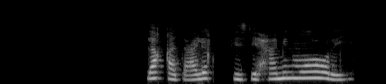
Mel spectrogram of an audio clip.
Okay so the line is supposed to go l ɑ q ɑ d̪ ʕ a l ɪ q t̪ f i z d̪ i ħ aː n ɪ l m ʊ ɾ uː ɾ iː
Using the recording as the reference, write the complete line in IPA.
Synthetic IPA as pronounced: l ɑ q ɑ d̪ ʕ a l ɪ q t̪ f i z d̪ ɪ ħ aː m ɪ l m ʊ ɾ uː ɾ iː

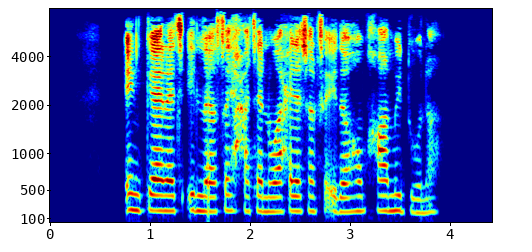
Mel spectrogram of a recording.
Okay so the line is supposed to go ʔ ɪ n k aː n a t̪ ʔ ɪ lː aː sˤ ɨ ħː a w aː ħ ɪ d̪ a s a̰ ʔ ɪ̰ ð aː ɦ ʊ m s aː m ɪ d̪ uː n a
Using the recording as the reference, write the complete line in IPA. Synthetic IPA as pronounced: ʔ ɪ n k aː n a t̪ ʔ ɪ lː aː sˤ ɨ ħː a w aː ħ ɪ d̪ a f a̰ ʔ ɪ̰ ð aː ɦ ʊ m x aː m ɪ d̪ uː n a

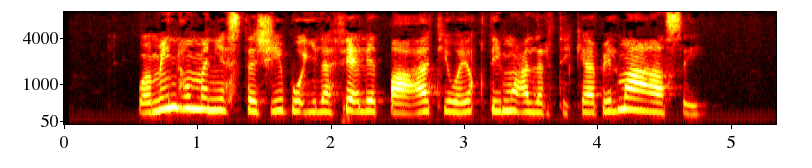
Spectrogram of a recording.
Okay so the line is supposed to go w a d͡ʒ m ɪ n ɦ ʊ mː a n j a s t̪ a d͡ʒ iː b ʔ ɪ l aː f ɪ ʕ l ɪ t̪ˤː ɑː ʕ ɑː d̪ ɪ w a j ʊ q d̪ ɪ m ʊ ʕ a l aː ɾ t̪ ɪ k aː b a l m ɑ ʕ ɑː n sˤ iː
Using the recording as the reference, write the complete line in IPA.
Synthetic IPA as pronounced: w a m ɪ n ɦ ʊ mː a n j a s t̪ a d͡ʒ iː b ʔ ɪ l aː f ɪ ʕ l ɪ t̪ˤː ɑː ʕ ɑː t̪ ɪ w a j ʊ q d̪ ɪ m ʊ ʕ a l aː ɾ t̪ ɪ k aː b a l m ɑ ʕ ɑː sˤ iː

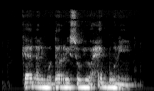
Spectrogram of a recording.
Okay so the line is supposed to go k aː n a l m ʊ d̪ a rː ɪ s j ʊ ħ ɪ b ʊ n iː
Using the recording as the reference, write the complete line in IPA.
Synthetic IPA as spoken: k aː n a l m ʊ d̪ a rː ɪ s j ʊ ħ ɪ bː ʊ n iː

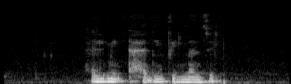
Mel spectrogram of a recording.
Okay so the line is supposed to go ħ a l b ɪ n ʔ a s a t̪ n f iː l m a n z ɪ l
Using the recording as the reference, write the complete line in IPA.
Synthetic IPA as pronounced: h a l m ɪ n ʔ a ħ a d̪ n f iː l m a n z ɪ l

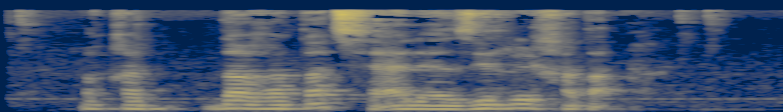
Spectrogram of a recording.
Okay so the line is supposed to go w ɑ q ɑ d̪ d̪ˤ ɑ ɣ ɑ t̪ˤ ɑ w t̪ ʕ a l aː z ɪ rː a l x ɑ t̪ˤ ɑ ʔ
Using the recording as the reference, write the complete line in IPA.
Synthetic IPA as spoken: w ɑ q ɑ d̪ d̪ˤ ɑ ɣ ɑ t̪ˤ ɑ t̪ ʕ a l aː z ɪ rː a l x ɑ t̪ˤ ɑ ʔ

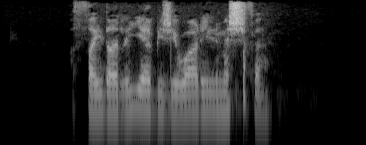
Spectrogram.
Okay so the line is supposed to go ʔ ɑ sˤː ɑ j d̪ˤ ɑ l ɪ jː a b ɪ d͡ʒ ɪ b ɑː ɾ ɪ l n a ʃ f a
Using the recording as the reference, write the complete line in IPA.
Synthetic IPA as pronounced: ʔ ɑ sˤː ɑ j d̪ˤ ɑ l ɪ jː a b ɪ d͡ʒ ɪ w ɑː ɾ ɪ l m a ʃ f a

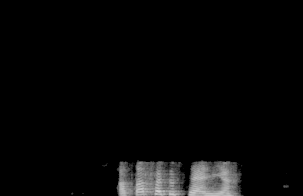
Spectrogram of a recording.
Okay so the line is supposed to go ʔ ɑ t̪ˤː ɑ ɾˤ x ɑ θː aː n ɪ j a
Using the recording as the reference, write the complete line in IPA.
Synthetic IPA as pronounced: ʔ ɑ t̪ˤː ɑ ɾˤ f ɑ θː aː n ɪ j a

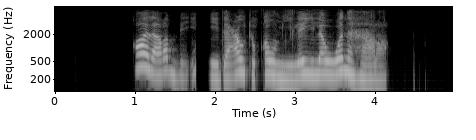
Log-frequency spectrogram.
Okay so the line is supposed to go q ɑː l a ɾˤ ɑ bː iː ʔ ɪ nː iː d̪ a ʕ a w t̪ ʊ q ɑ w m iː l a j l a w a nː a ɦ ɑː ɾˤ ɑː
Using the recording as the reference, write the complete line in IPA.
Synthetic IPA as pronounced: q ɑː l a ɾˤ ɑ bː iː ʔ ɪ nː iː d̪ a ʕ a w t̪ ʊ q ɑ w m iː l a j l a w a n a ɦ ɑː ɾˤ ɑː

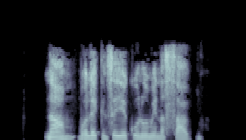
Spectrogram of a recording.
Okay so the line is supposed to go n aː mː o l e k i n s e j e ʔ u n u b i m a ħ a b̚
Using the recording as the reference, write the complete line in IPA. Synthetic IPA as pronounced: n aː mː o l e k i n s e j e k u n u m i n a s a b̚

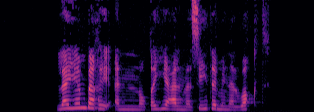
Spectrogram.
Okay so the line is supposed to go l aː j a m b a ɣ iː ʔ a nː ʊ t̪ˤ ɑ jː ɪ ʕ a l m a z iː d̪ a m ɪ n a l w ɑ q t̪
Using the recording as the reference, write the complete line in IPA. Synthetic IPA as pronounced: l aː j a m b a ɣ iː ʔ a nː ʊ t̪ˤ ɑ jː ɪ ʕ a l m a z iː d̪ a m ɪ n a l w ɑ q t̪

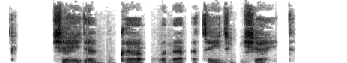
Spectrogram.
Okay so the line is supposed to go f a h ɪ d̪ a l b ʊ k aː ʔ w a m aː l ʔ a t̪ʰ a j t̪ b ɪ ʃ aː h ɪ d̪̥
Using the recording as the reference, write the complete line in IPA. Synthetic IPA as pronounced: ʃ a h ɪ d̪ a l b ʊ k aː ʔ w a m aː ʔ a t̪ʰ a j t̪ b ɪ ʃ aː h ɪ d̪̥

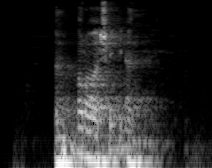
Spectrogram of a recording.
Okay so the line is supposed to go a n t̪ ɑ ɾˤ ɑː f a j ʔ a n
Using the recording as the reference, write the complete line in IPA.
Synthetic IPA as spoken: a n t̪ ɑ ɾˤ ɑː ʃ a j ʔ a n

